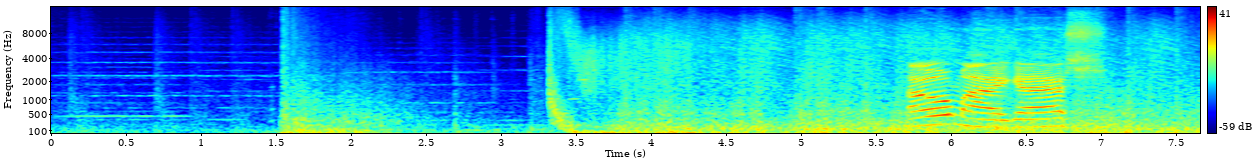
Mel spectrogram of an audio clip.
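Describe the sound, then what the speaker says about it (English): Missiles launching and exploding in the strategy game Creeper World 4: two sudden loud booms, then a sustained rumbling barrage with a warbling tone, while a voice exclaims over it. "Oh, missiles go! Save me, missiles!"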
